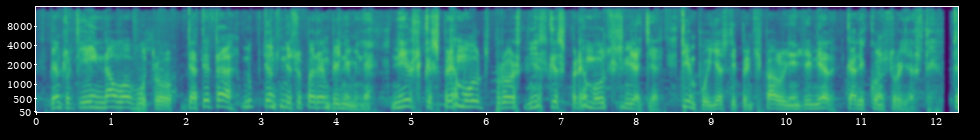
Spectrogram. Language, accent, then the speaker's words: Romanian; Moldova; Mă mândresc că sunt moldovean de origine română.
